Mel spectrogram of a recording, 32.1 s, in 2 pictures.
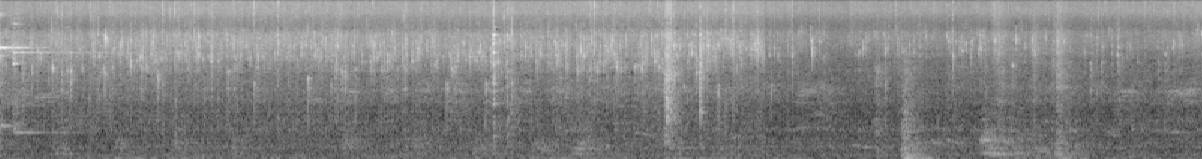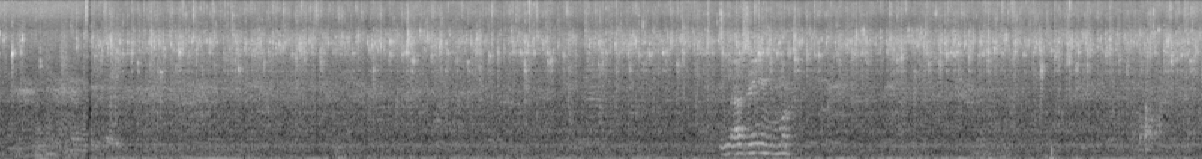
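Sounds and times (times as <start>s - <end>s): food sizzling in oil: 0.0s - 32.0s
metal tongs clinking on pan: 6.5s - 7.9s, 8.7s - 9.9s.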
